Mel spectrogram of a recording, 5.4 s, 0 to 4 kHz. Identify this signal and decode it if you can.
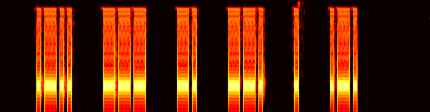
Morse code, heard as a keyed tone, about 25 wpm, spaced as for 15 wpm, 550 Hz. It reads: LONGER
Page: News Headlines in Morse Code at 15 WPM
